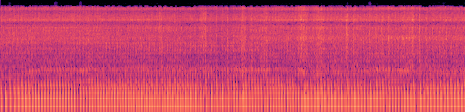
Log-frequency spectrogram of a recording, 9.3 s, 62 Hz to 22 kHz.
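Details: Honda Click 150i scooter at idle: fast, even, clattery putter with a rough rattling edge over the exhaust beat. Abnormal engine noise of unclear cause.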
